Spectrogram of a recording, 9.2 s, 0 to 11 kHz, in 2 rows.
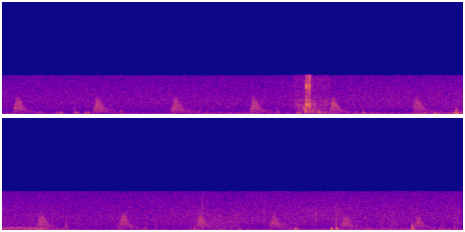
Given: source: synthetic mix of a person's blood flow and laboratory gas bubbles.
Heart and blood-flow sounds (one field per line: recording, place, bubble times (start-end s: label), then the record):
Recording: Doppler ultrasound of blood flow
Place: subclavian vein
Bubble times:
2.94-3.30 s: bubbles
From the record:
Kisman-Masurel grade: 122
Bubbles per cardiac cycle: 1 to 2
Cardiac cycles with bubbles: 10 to 50%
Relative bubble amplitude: moderate (0.250 to 0.450)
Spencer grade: 2 (many but less than half of the cardiac periods contain bubble signals, singularly or in groups)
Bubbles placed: anywhere in the cardiac cycle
